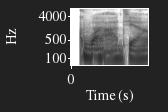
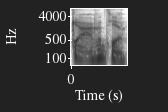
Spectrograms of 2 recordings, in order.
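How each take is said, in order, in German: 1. Der Name beginnt mit einem Gw-Laut. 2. Der Name beginnt mit einem einfachen G-Laut. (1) "also er spricht sich La Guardia aus. Also man hat so eher so ein Gw" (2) "und nicht"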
